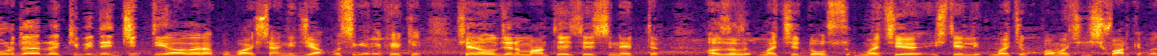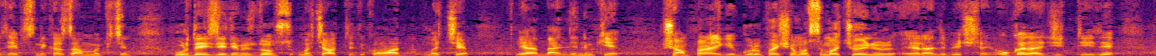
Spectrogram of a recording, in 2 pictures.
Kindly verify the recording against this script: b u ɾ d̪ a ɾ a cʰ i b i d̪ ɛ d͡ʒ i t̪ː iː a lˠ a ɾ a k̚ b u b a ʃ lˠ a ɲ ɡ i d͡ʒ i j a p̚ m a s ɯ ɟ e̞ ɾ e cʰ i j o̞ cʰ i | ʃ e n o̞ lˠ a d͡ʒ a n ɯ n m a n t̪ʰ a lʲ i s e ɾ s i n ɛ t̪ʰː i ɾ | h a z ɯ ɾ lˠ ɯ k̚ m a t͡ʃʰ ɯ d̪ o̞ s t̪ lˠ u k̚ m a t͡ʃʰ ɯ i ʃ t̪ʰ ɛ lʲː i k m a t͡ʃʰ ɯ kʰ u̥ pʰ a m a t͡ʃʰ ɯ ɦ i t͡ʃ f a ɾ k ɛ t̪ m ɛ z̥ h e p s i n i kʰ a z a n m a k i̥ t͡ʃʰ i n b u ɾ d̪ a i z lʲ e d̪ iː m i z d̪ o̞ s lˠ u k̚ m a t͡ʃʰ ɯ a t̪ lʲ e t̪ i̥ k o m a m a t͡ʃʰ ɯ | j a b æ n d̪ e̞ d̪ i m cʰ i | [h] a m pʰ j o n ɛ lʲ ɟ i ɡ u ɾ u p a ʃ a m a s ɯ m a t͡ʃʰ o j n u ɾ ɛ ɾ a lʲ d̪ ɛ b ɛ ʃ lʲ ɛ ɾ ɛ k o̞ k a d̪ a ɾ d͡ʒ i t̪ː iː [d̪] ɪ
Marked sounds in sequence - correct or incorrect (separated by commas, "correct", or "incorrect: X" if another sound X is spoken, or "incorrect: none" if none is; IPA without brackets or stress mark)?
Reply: incorrect: ʃ, correct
